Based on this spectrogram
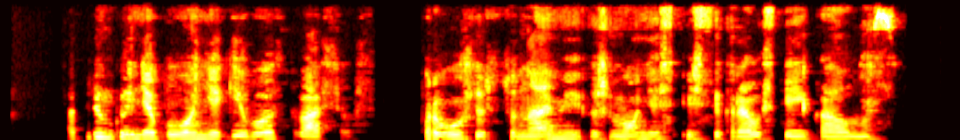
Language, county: Lithuanian, Utena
